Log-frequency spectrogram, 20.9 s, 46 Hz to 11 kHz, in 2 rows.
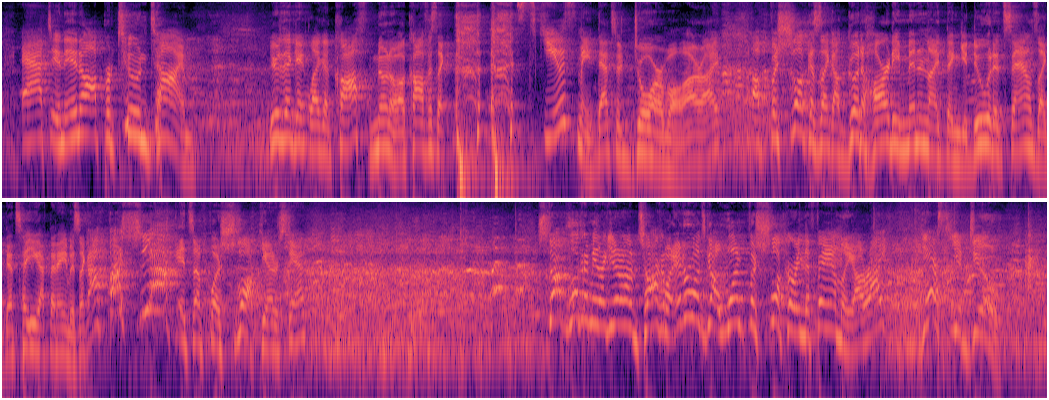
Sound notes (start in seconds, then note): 4.5 coughs cutely; 13.4 audience laughing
